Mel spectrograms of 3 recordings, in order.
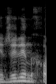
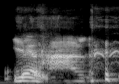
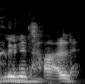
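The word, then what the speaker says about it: Gyllenhaal: У него на самом деле настоящая, ну, по-настоящему его фамилия считается не Джиллин Да, а, да, да. – Гилленхаль. – Гилленхаль.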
